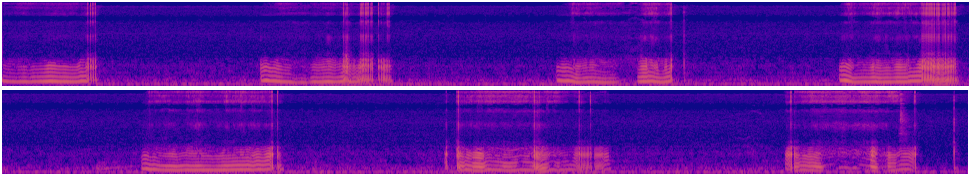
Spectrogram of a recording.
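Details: Chihuahua asleep with eyes half open, snoring steadily: low rasping, buzzy snores with rising and falling harmonic sweeps, about one every two to three seconds, some drawn out, in a quiet room.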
